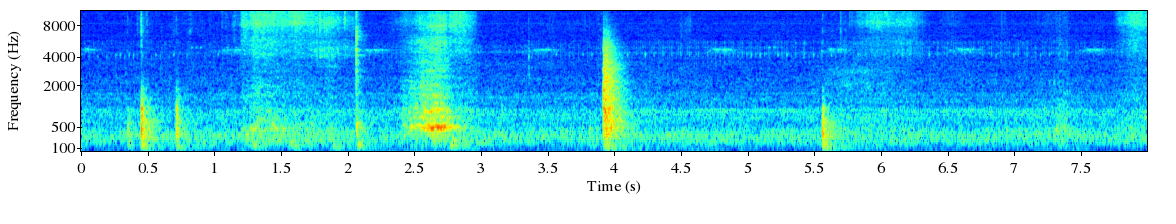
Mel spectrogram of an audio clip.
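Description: Short scraping rubs and a few light knocks and clicks as a digital height gauge is slid and set on the bench and its scriber scratches center lines on a dye-coated metal block; the sharpest knock comes about four seconds in.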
